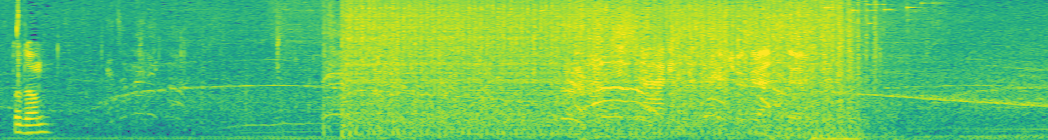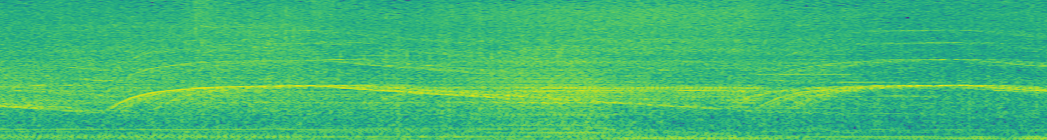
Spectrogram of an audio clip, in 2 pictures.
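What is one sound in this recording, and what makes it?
Police sirens wail, rising and falling.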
